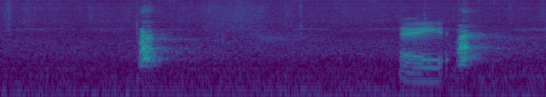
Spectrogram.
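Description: A dog barking: single short, sharp barks about a second in and again near the end, with a brief voice-like sound just before the second bark.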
